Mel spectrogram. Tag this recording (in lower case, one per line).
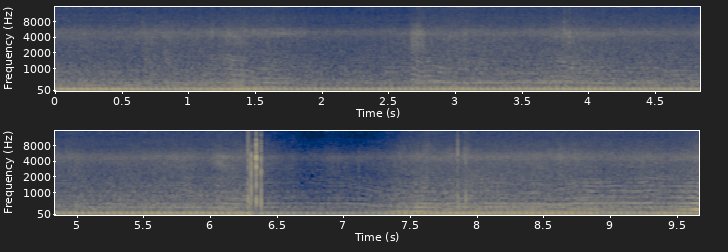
insect
fly
bee or wasp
